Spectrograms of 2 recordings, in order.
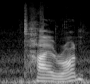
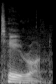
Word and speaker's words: Tayron: Today, I'm at the launch of the new Volkswagen Tayron. That's how you pronounce the car. Tayron, not Tayron. So VW has said we should tell you guys, the public, that it's actually Tayron and not Tayron.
